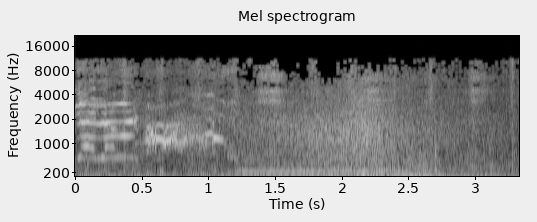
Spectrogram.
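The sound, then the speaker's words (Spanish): A car carrying a group of young men drives past without stopping, its steady engine rumble swelling and fading, with a low hum and faint background chatter throughout. “Pasan de largo sin percatarse de Silvia.”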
